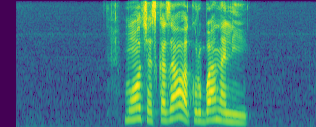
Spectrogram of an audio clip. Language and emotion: Russian, angry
